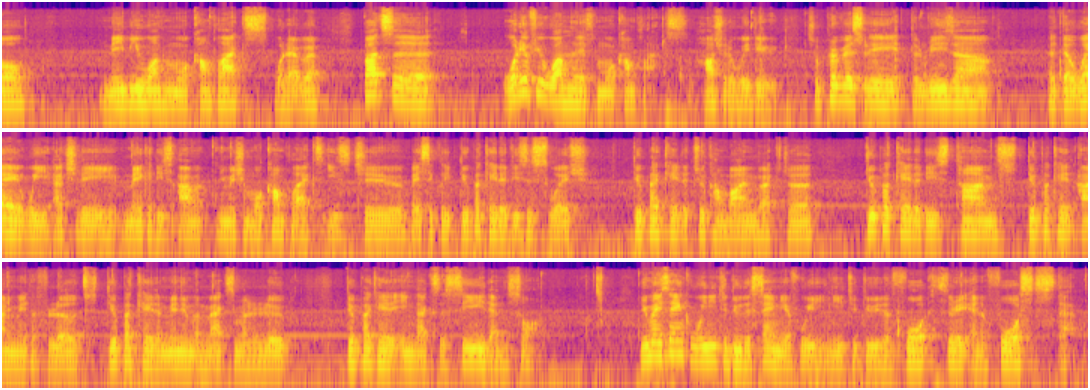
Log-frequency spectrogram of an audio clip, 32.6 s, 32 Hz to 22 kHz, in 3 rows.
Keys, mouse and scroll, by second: 1.5 click, 2.5 click, 3.9 click, 6.7 d, 6.9 right click, 7.7 d, 8.2-10.7 ctrl+middle drag, 10.7 click, 12.7 click, 13.1 click, 13.9-17.7 middle drag, 17.7-18.4 drag, 18.4-19.7 middle drag, 19.7 click, 20.9 click, 21.8 drag, 22.3 click, 23.0 click, 23.8 click, 24.6-25.7 middle drag, 25.7 click, 26.3 click, 27.2-30.8 middle drag, 30.8-32.5 drag.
